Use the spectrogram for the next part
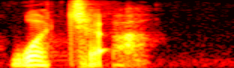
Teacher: So dropping the R, making what you, and making the T and the Y into a cha, and making you into a ya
